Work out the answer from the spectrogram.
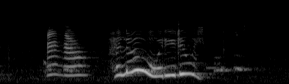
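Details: Three-year-old male Indian ringneck parakeet, never kept in a cage, talking indoors to his new toy monkey, a gift on National Bird Day, January 5, 2015. High, clear voice-like syllables: a short phrase, a pause, then a longer swooping, warbling utterance.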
